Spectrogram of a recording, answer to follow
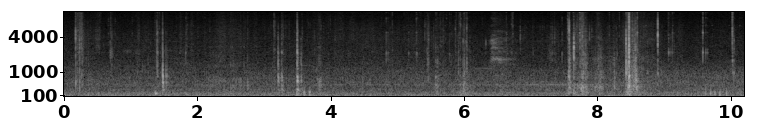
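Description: Scattered short knocks and clicks from fishing line and a landed fish being handled in a kayak, loudest in a cluster near the end, over a steady low rumble.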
